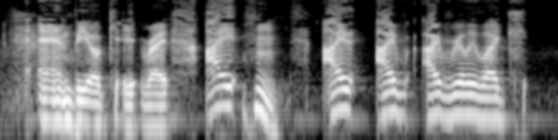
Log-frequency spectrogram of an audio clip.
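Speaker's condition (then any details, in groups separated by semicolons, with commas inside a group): Stuttering; person who stutters; in psychotherapy, helping with letting go and accepting stuttering; stutter-like tension when signing own name, worse under pressure or with people watching; repeated words, blocks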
